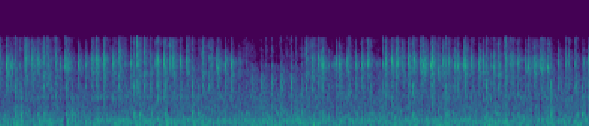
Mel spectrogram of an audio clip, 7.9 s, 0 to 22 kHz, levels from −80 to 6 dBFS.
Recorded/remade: remade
